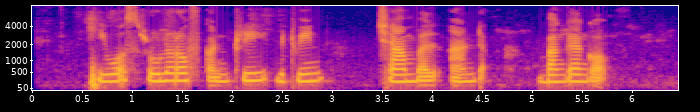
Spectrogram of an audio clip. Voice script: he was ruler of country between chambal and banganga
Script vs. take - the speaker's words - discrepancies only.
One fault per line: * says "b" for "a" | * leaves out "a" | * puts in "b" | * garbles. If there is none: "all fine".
all fine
